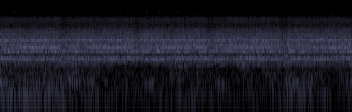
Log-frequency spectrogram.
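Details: Model beam engine driven by a DC motor at top speed: steady high whir with a faint thin whine over light clatter; the whine comes from the DC motor's reduction gearbox, not the engine.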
